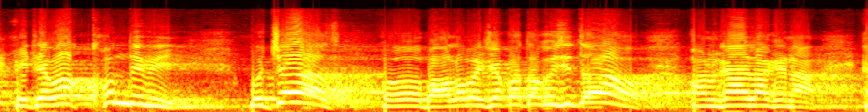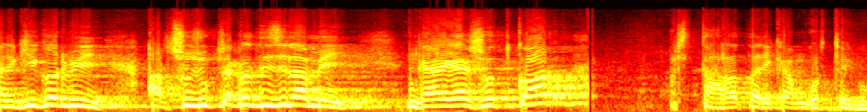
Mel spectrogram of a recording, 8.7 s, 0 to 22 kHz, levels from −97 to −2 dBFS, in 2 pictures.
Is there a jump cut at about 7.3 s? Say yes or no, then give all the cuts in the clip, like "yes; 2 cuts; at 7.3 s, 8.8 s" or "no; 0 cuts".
yes; 1 cut; at 7.3 s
